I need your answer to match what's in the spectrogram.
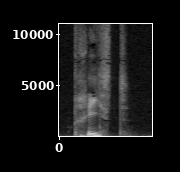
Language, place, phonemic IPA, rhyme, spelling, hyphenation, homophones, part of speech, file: French, Paris, /tʁist/, -ist, triste, triste, tristes, adjective, Fr-triste.ogg
- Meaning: sad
